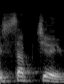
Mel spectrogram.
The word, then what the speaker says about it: subject: By the way, subject, right? We pronounce the B.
